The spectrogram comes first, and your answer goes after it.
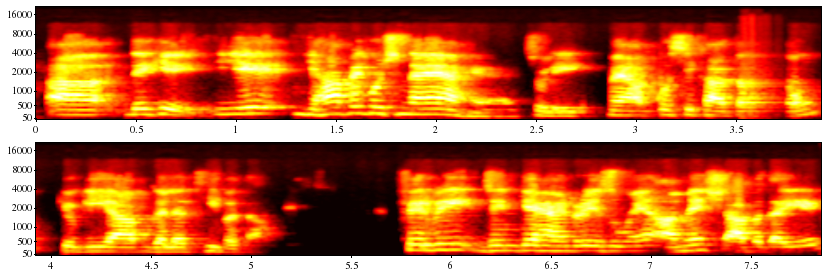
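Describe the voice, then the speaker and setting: A man's voice: sits high, moderate pace, a bit bright, highs cut off. A man teaching a chemistry class online, patiently explaining and calling on students by name, mixing Hindi with English.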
